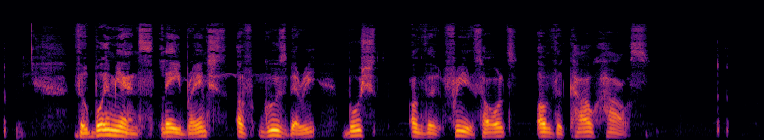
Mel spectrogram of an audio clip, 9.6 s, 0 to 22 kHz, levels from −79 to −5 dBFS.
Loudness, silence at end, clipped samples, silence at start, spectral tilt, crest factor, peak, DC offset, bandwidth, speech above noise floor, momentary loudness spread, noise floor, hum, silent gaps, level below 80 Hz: -23 LUFS; 1.5 s; under 0.1%; 0.45 s; -6 dB/octave; 18 dB; -6 dBFS; under 0.1%; 11.5 kHz; 51 dB; 20 LU; -73 dBFS; none; none; -66 dBFS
